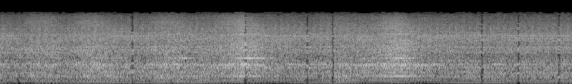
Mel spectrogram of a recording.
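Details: 1977 MGB after budget rebuild, coil fed 12 volts from fuse box, wiring still faulty: even running with a steady hiss and mild rise and fall, no knocks or misses; engine idles fine.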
